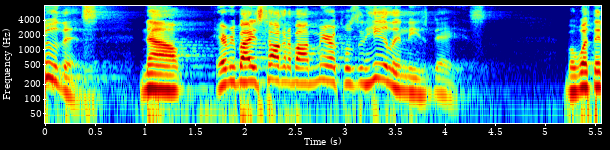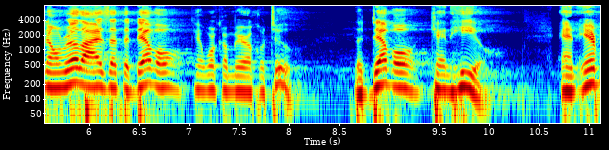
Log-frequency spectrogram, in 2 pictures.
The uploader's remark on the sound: This bible study was recorded in 2007 at Greater Bible Way Temple in Bay City, MI.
